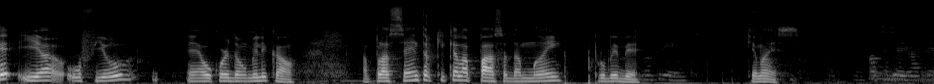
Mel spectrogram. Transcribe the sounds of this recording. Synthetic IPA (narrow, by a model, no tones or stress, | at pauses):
ɪɐʊfiu | ɛʊkoɾd̪ɐ̃w̃bilikawɐplasẽnt̪ɐʊkɪkɪɛlɐpasɐd̪ɐmɐ̃j̃pɾʊbebe | kemajs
